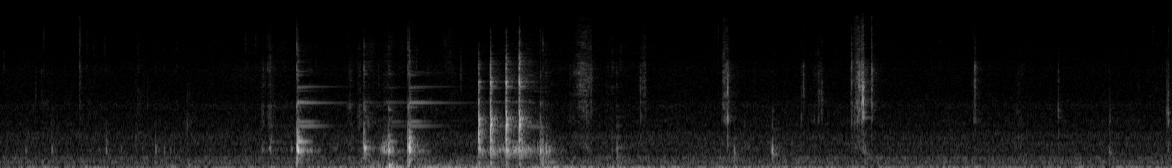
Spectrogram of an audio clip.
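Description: A kitchen scraper knocking and scraping against a stainless steel mixing bowl as ricotta mixture is scooped out and spread, with soft scraping between the knocks. The sharp clinks come about three seconds in and as a quick cluster around four to five seconds, some with a brief metallic ring, and there is one more knock near nine seconds.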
